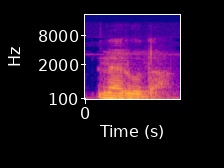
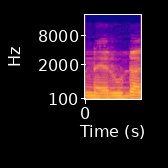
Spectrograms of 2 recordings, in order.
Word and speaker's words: Neruda: Pablo नेरूदा, इनको आप English में अगर इनका प्रोनाउंसिएशन देखें तो आप नेरूदा कह सकते हैं, लेकिन ये एक स्पेनिश पोइट हैं और तो हम स्पेनिश में ही इनका नाम लेंगे, पेब्लो नेरूदा।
